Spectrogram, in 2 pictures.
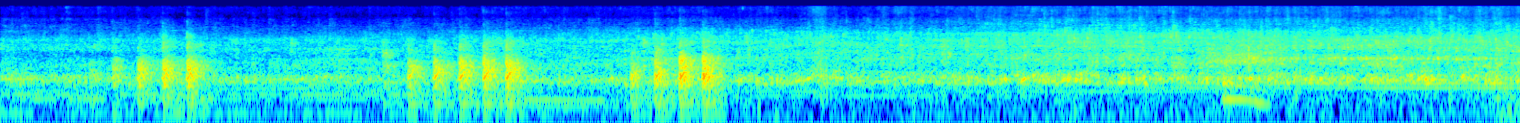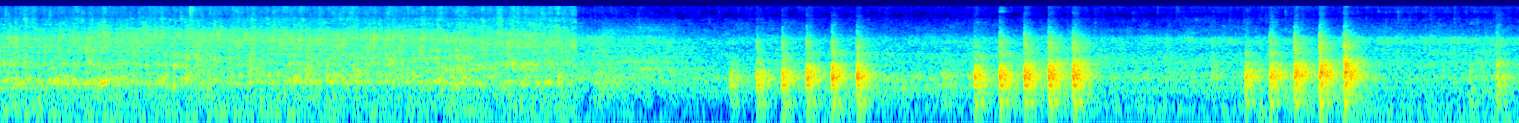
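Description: Water running and splashing into a garden koi pond: a steady rush that grows slightly louder, then stops abruptly about two-thirds of the way through. Short bursts of a rapid pulsing sound come and go before and after the water.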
